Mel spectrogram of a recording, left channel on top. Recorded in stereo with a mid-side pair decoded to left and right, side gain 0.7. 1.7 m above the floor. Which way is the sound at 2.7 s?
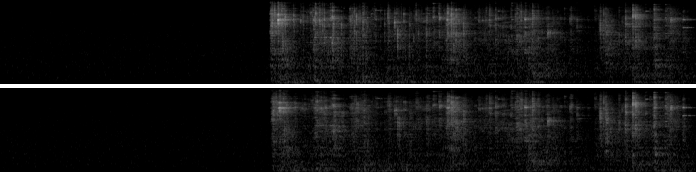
70° left.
